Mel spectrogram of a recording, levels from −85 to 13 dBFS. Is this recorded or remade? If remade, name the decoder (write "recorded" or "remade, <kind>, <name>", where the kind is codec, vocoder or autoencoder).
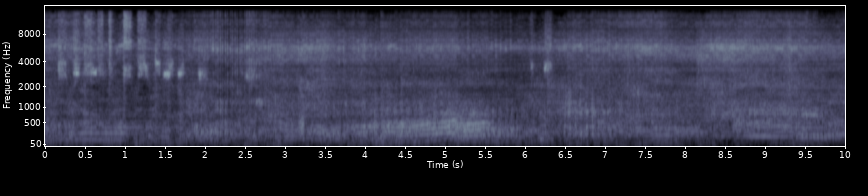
remade, codec, SNAC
